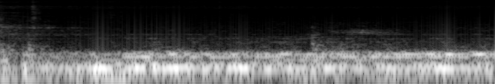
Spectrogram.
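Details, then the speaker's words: Legacy Truma gas heater after thermocouple warmed; soft steady gas roar, burner staying lit, no igniter clicking, normal operation. "perfect staying lit no igniter clicking we're good to go and there's a much more audible Roar of gas there"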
